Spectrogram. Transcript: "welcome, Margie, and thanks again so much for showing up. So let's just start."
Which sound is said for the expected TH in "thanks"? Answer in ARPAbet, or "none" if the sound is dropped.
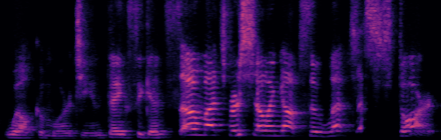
TH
